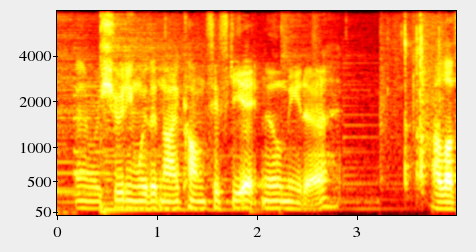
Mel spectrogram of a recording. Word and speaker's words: Nikon: Nikon. Nikon. Nippon Kogaku. There's always like an argument of whether which way is the right way to say it. The right way is the Japanese way.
